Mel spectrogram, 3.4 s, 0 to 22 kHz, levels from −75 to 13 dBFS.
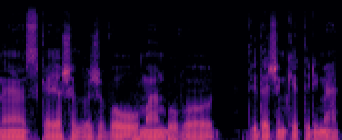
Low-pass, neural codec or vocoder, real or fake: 19.8 kHz; none; real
